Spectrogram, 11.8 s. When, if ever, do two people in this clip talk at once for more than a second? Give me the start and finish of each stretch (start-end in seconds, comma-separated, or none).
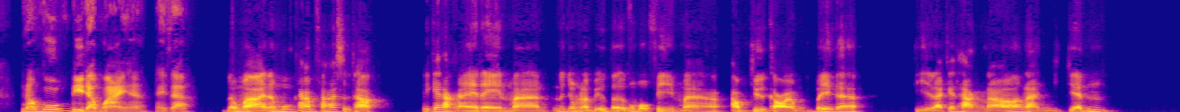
none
